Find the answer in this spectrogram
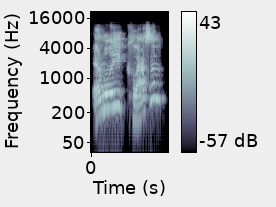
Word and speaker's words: Emily Classen: me right now let me see if i pronounce the last name correctly emily classen perfect nailed it awesome awesome so emily classen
